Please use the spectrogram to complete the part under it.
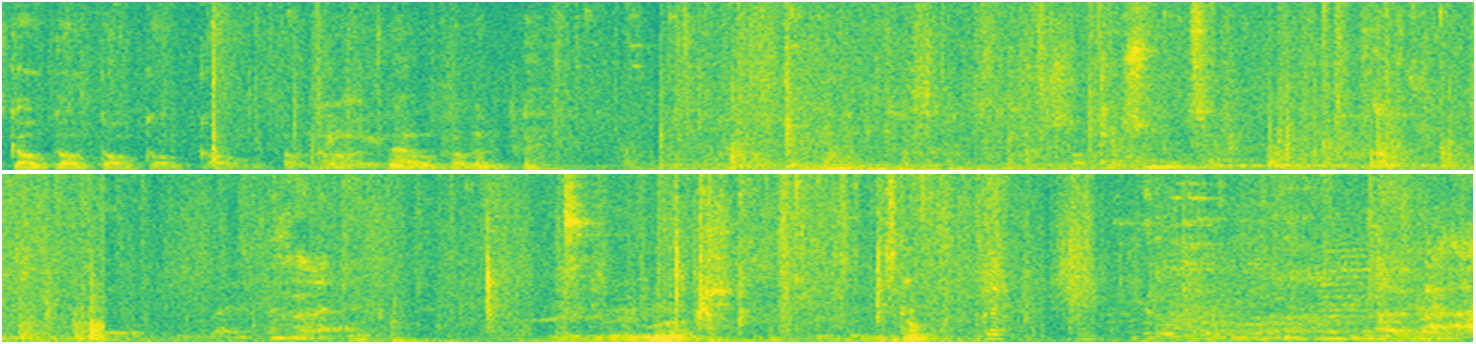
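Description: Young girls chatter and laugh excitedly nearby.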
